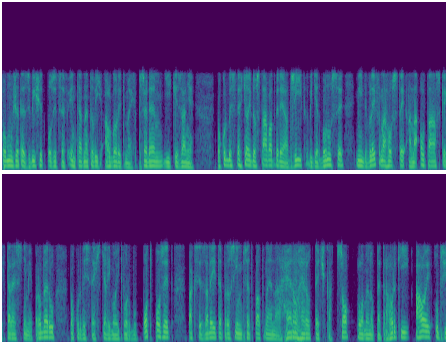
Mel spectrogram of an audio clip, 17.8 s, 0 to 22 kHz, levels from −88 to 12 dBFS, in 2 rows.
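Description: From start to finish the speech has passed through a Bluetooth CVSD headset codec, which sends one bit per sample saying only whether the waveform rises or falls, with a step size that keeps adapting; the plainly audible damage fits a 64 kbps CVSD link. Everything above 4 kHz is gone, leaving the speech boxy and narrow. Sharp, loud high sounds outrun the step size and distort, s sounds turn scratchy, and a grainy hiss sits underneath.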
